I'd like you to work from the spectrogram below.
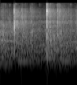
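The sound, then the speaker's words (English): Three sharp hand claps land at a steady, brisk rhythm against a constant low murmur of room noise, as a church audience claps together in unison during a sermon. “Come on, give God a hand clap in there.”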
